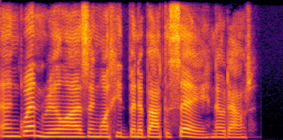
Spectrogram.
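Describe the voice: Text given a plain reading aloud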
